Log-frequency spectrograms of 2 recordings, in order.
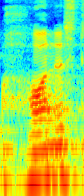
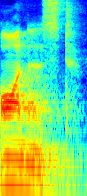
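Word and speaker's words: honest: ये हॉनेस्ट नहीं है। बहुत लोग इसको गलत प्रोनाउंस कर देते हैं। ये हॉनेस्ट नहीं है। ये है ऑनेस्ट। ऑनेस्ट है ये। ऑनेस्ट। ठीक है? ये ऑनेस्ट है।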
